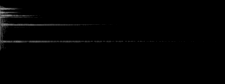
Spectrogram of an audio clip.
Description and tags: finger cymbals side05
This pack contains sound samples of finger cymbals. Included are hits and chokes when crashed together as well as when hit together from the edges. There are also some effects.
chime, cymbal, orchestral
